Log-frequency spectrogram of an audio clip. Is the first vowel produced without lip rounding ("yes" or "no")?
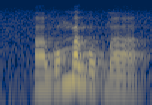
yes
